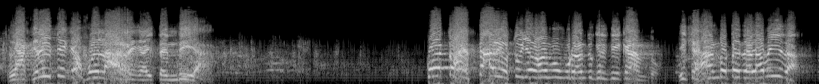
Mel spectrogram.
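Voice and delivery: fiery preaching, high and very loud; prédica a toda voz. Real, not acted. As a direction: hurl the rebuke at the congregation at full force. (predicación encendida, a gritos)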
